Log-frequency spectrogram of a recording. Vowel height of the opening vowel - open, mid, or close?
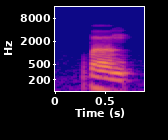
mid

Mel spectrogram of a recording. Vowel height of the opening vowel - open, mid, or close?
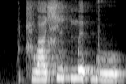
open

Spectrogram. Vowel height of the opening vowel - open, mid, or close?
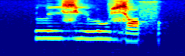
close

